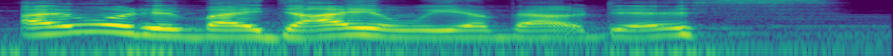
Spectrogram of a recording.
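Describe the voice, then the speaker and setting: A young woman streamer giving casual game reaction commentary in an expressive, sarcastic, slangy and sweary way. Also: mid-range voice, moderate pace, faint music behind. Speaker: VTuber streamer.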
